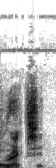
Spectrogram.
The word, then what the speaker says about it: Brexit: Qual é a pronúncia? Brexit. Brexit, que é o seria British British exit, né?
